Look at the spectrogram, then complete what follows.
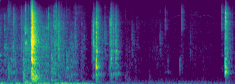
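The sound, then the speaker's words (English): A stand-in cardboard box is thrown down and lands with a loud hollow impact, then a few softer bumps and scuffs as it settles, ending with one more sharp knock. No one speaks. “But now let's talk about what comes in the box, and you know I can't throw it because it knocked me out of my chair, so I have a stand-in box.”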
